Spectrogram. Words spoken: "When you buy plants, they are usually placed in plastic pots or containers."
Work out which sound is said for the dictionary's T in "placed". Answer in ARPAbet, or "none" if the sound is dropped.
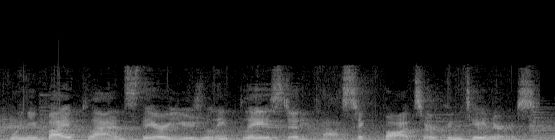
T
